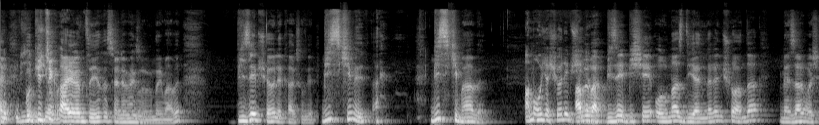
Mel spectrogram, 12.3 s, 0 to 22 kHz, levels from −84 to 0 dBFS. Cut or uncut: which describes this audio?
cut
